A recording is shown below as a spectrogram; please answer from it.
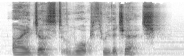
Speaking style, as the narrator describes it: answered

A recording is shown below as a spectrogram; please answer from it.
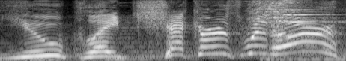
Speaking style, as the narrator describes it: He shouted

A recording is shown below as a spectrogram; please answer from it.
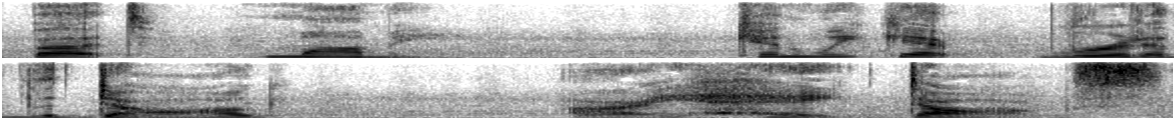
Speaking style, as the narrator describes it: Daniel said, his voice turning into a growl

